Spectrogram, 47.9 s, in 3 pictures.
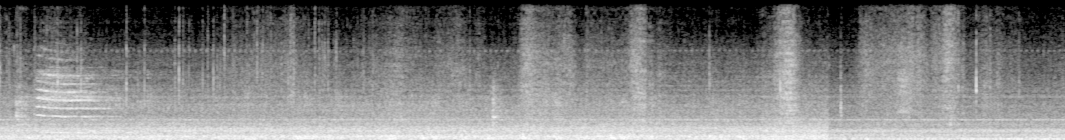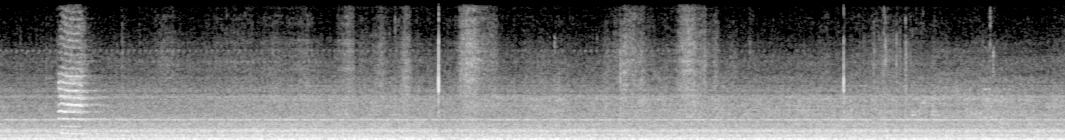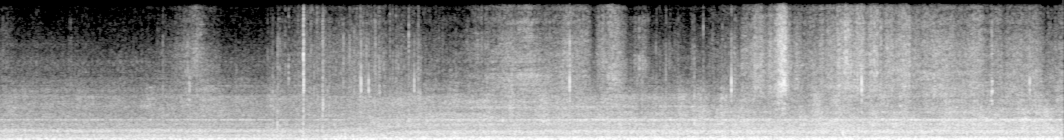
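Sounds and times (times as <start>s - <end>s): freight train rolling noise: 0.0s - 47.9s
locomotive whistle: 0.5s - 1.9s, 16.8s - 17.6s.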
